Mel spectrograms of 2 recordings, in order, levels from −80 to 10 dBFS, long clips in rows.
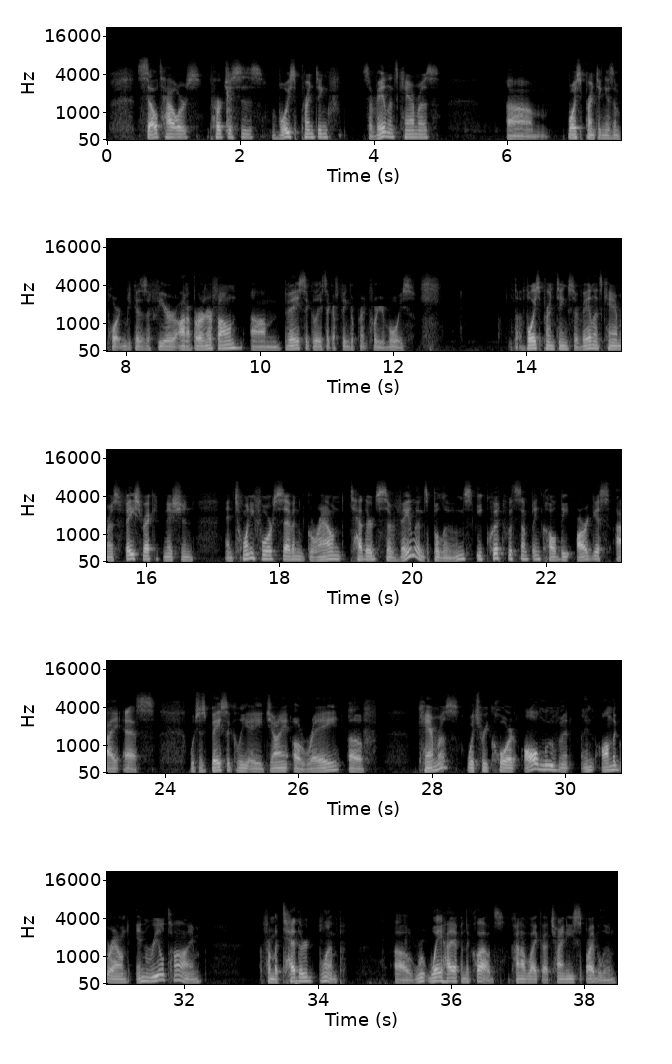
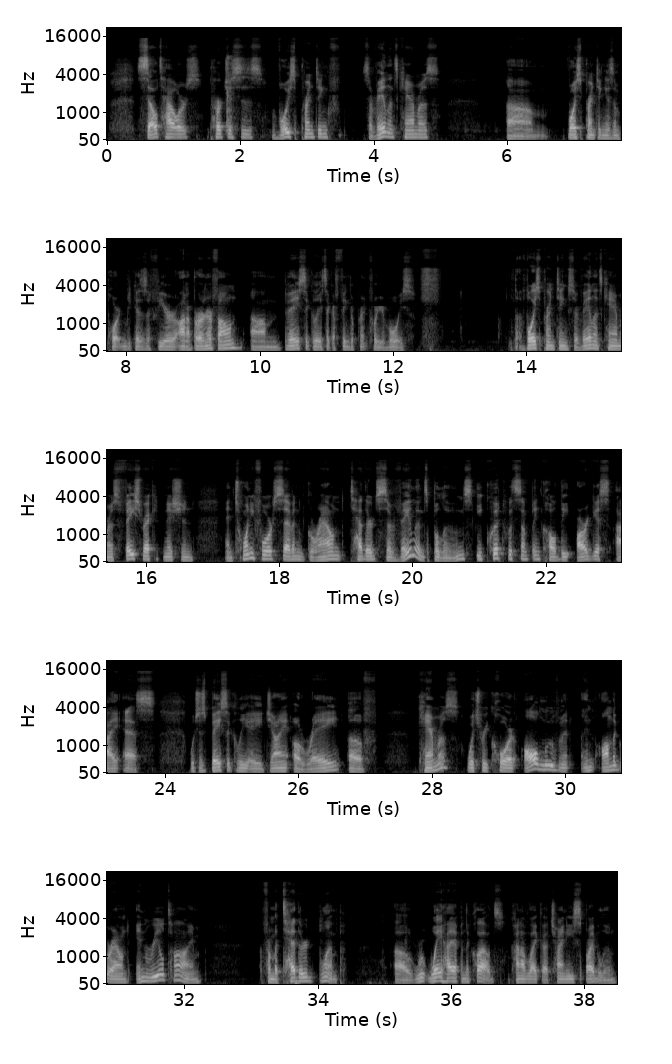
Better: second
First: muffled; slightly; fading above 4 kHz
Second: none

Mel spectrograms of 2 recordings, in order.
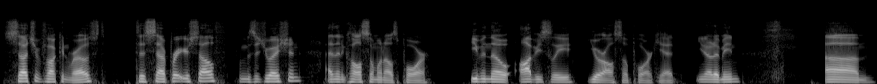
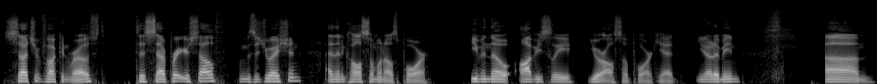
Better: second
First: garbled, watery; slightly; nothing above 8 kHz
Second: none

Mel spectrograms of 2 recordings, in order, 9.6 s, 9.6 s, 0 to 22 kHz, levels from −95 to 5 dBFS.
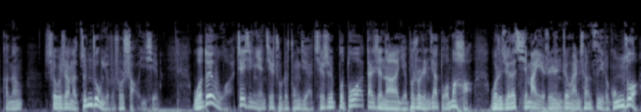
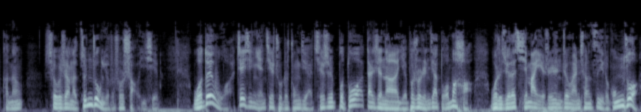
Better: neither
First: none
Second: none

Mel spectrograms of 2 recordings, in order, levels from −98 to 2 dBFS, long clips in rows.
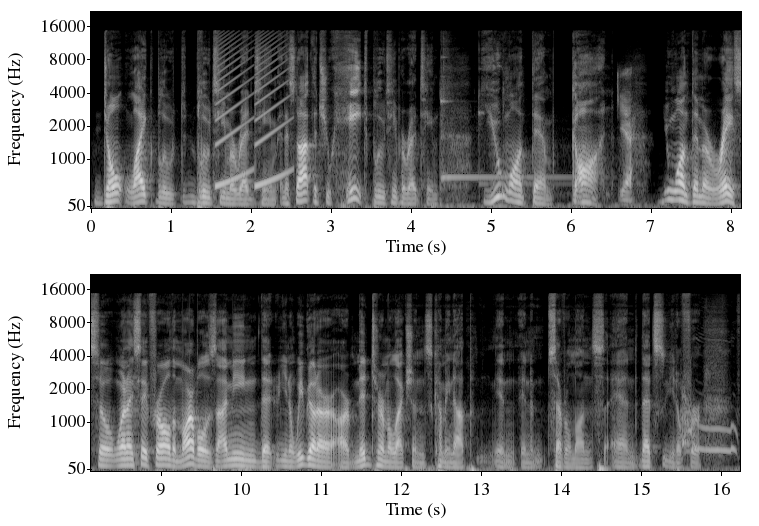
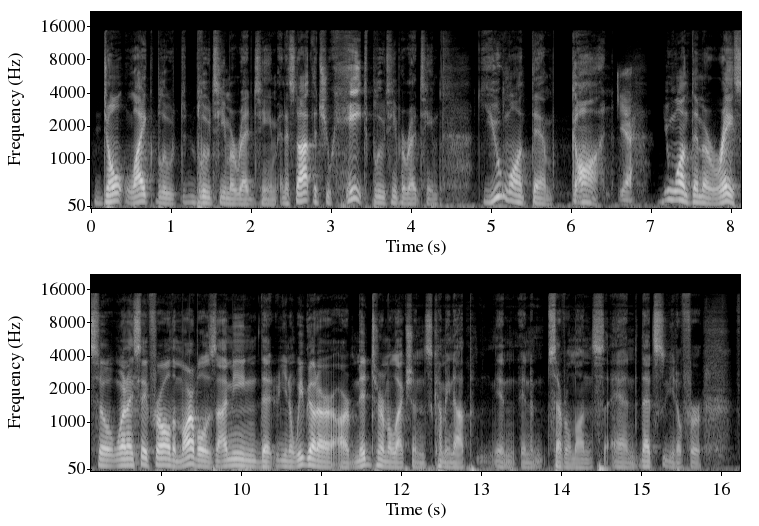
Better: second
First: siren; noticeable; at 1.5 s; peak 3 dB below the speech // doorbell; faint; from 4.5 to 6 s; peak 15 dB below the speech // dog barking; faint; at 15 s; peak 10 dB below the speech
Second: none

